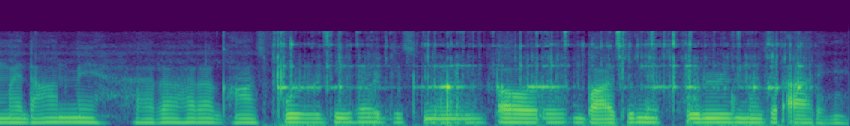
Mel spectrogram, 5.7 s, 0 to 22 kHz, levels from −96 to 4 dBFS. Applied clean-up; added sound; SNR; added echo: neural mask model RNNoise.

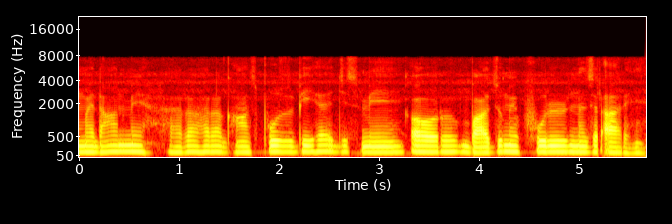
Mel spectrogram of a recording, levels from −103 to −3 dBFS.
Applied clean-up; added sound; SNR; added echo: none; none; none; none.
